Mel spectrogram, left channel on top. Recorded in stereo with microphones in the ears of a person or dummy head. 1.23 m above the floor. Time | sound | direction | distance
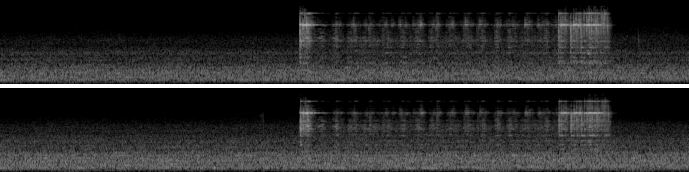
3.0 | dishes clattering | 60° left (ahead or behind) | 1.5 m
